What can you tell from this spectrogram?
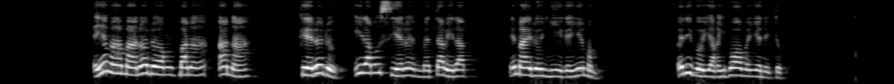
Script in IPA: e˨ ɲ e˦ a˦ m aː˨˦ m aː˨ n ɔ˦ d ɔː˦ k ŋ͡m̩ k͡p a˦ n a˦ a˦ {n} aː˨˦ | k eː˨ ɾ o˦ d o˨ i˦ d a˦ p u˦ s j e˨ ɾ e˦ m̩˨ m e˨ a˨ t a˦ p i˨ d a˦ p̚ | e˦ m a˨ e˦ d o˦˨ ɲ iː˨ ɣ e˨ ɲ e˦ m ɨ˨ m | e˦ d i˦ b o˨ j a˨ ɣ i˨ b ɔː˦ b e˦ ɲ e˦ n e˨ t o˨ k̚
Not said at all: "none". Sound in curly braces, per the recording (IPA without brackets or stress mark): n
